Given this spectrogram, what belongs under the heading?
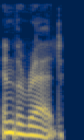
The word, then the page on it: in the red: American English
